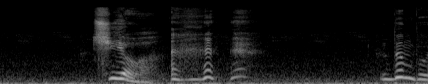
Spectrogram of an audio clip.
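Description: A young woman speaks cheerfully and close.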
